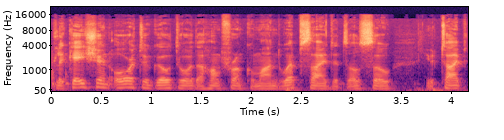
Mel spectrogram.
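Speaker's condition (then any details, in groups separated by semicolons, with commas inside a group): No condition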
